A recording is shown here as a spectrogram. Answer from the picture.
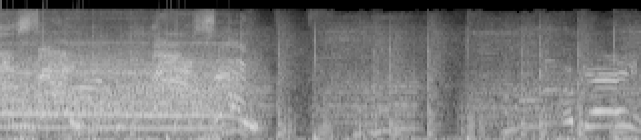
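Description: A long held shout of 'goooal!' over a wash of crowd cheering, a goal sound effect, that drops off and ends about one and a half seconds in. After it, light background music plays.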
